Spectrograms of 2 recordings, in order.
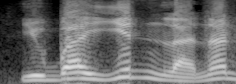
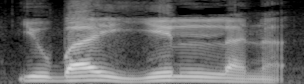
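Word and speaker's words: يُبَيِّنْ لَنَا: tanpa didengungkan tanpa ditahan yubayyin Lana dibacanya jadi yubayyil Lana ditulisnya kan pakai latin yubayin ada n-nya yubayin Lana dibacanya jadi n-nya hilang n-nya hilang n huruf n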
